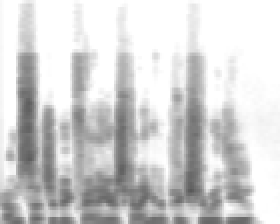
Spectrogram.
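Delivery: voiced stage half-whisper. Retelling asking for a picture with a fan's greeting: retelling a half-whisper. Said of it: "And I whispered".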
